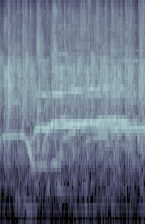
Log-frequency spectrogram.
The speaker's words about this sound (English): Everyone give a warm round of applause to our Yawpcast teacher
